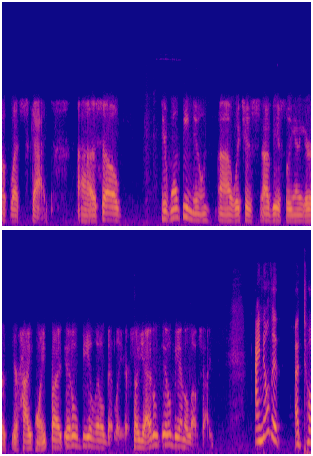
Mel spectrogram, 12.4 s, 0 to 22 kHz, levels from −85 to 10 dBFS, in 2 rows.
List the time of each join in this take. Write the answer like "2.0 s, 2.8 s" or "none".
none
